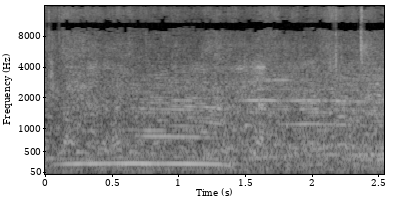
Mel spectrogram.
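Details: Raging cattle watched by a crowd of residents: one steady, low, level moo lasting over a second, then fading into murmuring background voices.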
